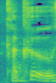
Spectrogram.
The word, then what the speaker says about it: Cacoo: I believe it's pronounced Kakoo, C-A-C-O-O, and this is an online diagramming tool where you can create really simple diagrams.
